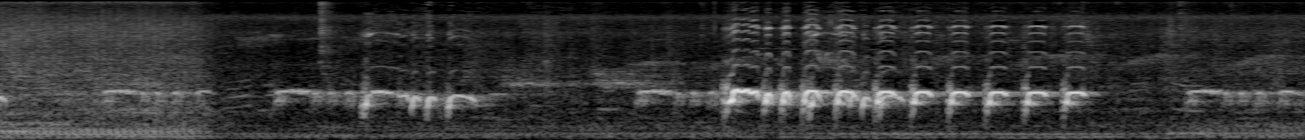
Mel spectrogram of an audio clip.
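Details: Local zebra dove singing stuttered coo phrases building to a long rhythmic run of about ten pulsing notes, with a low rumble and noise at the start.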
